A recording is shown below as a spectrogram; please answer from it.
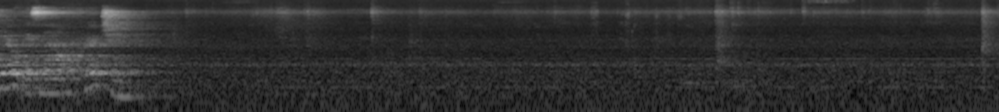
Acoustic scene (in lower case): subway station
